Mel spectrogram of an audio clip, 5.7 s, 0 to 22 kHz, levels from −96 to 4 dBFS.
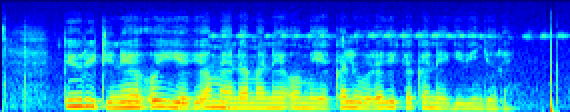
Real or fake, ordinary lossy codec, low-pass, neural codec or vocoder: real; none; 19.8 kHz; none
